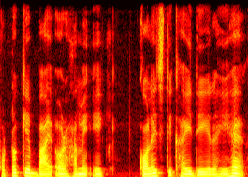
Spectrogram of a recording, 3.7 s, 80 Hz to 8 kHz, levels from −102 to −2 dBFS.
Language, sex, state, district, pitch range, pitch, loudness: Hindi, male, Assam, Sonitpur, 115-135 Hz, 115 Hz, -19 LUFS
